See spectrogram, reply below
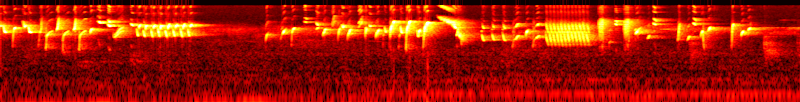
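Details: Newly caught European goldfinch singing a fast, varied medley of bright twittered notes, tinkling trills and a harsh buzzy rattle, broken by one brief pause.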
